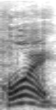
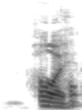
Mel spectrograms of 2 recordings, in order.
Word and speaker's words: Hoj: How do you say H-O-J? – Hoy. – How do you say that? Hoy.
